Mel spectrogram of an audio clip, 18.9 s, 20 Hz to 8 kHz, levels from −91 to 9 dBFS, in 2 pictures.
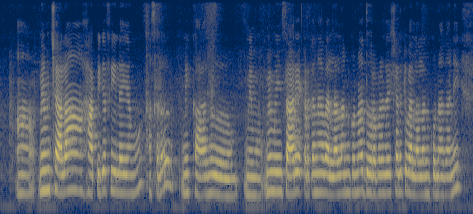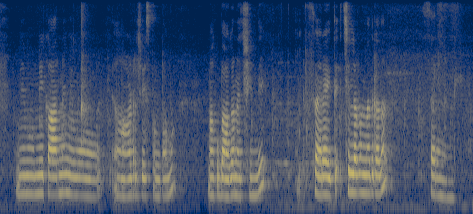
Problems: none marked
